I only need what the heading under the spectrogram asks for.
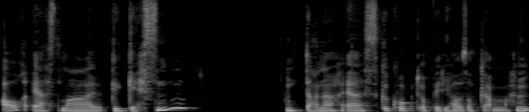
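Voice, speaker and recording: A woman speaks in a medium pitch, somewhat breathy, with fairly even intonation. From Baden-Baden, Germany. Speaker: podcast co-host. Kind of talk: casual chat.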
